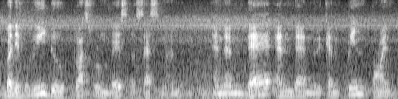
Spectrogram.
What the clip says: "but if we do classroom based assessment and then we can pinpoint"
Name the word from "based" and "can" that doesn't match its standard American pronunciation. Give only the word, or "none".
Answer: based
